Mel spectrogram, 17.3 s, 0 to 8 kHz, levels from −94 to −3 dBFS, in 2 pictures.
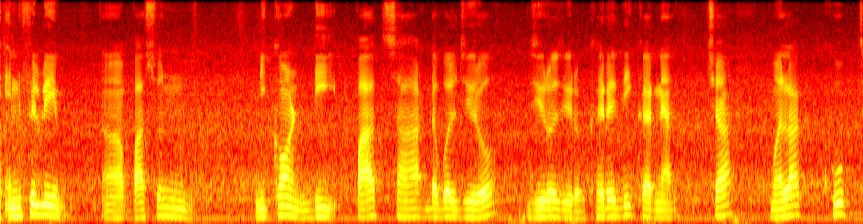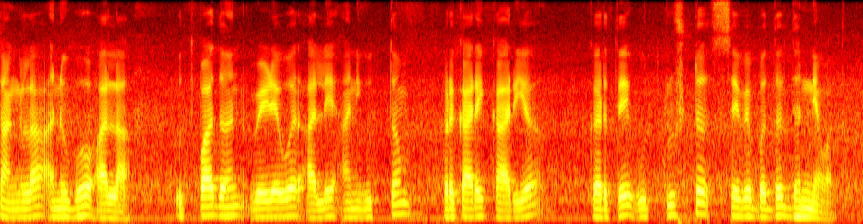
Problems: constant background noise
